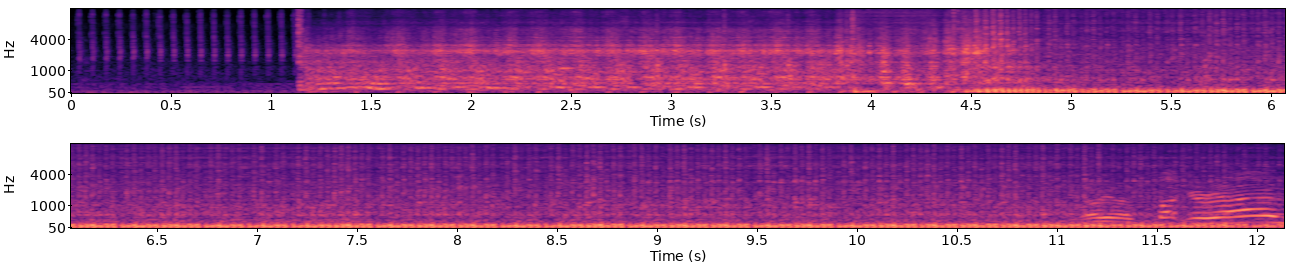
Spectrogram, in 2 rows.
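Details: Old Dodge D300 military truck that stood about 20+ years under a tree, started after recovery. It catches after a short crank and settles into a steady, even low idle with no misses or knocks.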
